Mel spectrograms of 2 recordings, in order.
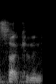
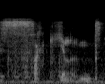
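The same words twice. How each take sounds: First: It is said in an ordinary, plain voice. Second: It is said in a hissing, snake-like voice. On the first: It sounds like a normal compliment. "It's fine" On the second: It sounds sinister and off-putting. "sound more sinister when you pretend to be a snake person"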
